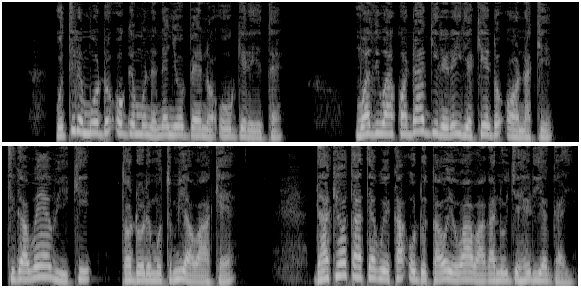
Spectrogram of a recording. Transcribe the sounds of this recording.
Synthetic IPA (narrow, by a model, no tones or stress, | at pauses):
ɣotiɾemoːndoʔoɡemonɛnɛɲobɛnɔʔoɡeɾeːtɛ | mwaðiwakwadaɡiɾeɾeiɾiɛkeːdoʔɔnake | tiɣawɛːwiːki | tɔːdoːɾemotumiawakɛ | daːkeɔtatɛɣwekaʔodotaojowawaɣanod͡ʒeɦeɾiɛɡai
